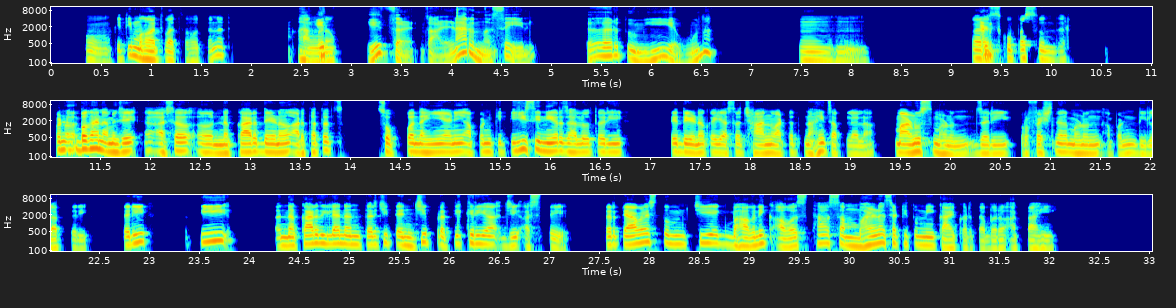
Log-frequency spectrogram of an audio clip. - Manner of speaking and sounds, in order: tapping; other background noise
- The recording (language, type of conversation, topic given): Marathi, podcast, नकार देताना तुम्ही कसे बोलता?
